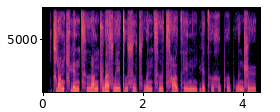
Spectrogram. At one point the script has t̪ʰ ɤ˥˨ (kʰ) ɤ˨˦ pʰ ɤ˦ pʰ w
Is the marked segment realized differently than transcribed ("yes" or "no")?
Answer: yes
